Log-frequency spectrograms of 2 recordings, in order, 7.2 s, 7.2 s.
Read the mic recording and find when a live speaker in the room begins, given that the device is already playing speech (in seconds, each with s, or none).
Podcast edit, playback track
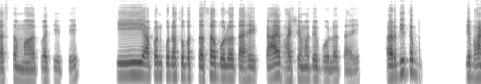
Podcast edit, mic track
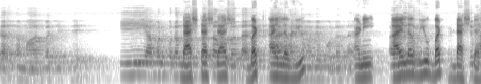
2.7 s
